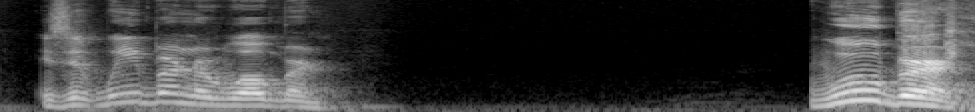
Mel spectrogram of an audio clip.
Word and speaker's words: Woburn: Woburn. Woburn. Close. The Massachusetts people pronounced it.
